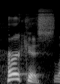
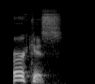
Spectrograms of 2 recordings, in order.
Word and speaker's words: Herkus: He says the name we were trying to pronounce is Herkus, like circus, Herkus.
